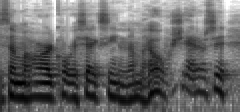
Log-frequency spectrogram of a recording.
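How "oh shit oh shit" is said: high, hushed nervous mutter. Retold or imitated. Dad spotting a sudden sex scene, nervous. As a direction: whisper it in a flustered panic. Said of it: "I'm nervous".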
